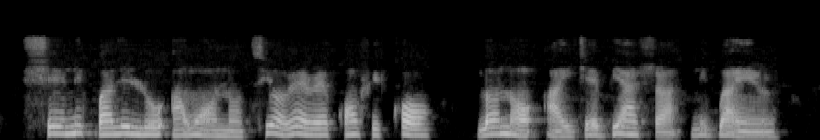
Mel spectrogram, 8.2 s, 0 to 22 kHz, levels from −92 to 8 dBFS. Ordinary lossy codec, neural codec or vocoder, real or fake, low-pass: MP3, 64 kbps; none; real; 7.2 kHz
